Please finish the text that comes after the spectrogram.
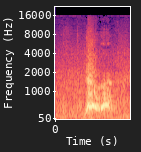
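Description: A boxer, bull mastiff cross with brown ears gives a single short, loud bark or yelp, brief and close, standing out clearly against a quiet background.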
